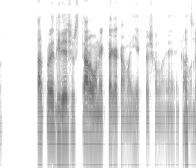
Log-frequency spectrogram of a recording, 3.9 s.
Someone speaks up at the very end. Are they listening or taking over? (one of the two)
taking over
